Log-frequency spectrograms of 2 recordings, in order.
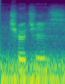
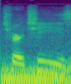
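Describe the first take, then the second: First: It sounds like 'church' plus a plain 's'. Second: An extra 'ee' sound follows 'church'. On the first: The restaurant's real name. The speaker calls it right. "like a church, apostrophe S" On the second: A childhood nickname for the restaurant. The speaker calls it wrong. "we used to call it Churchies. But it's not Churchies"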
